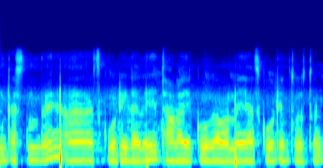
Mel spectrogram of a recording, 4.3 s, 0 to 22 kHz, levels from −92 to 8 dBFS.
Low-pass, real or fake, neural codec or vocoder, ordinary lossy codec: none; real; none; none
